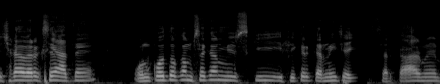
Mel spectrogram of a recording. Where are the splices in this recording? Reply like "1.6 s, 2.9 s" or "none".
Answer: 3.5 s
